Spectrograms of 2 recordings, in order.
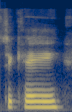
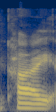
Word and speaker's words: Takei: else we were talking about before was the pronunciation of George Teay's name. It is Teay like Okay. Yeah. Um, but we were also talking about uh how Gene Rodenberry also called him Tai at at first.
